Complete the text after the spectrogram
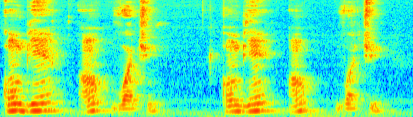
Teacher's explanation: No liaison between the N and en.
